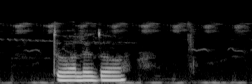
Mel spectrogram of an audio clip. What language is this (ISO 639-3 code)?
sat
